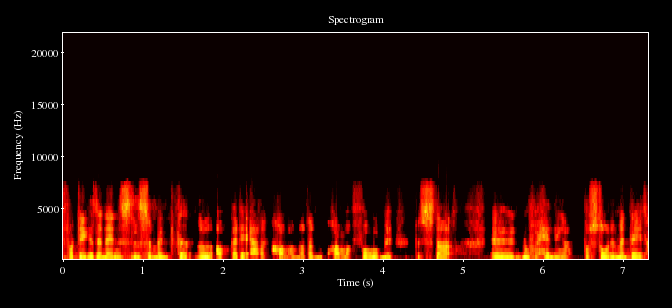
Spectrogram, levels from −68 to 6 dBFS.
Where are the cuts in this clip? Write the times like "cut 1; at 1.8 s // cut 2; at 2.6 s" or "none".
none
